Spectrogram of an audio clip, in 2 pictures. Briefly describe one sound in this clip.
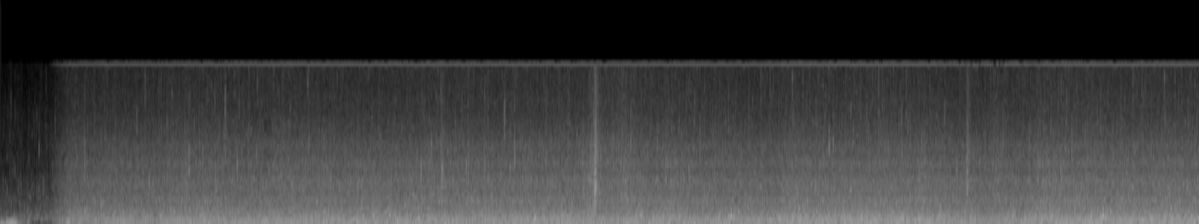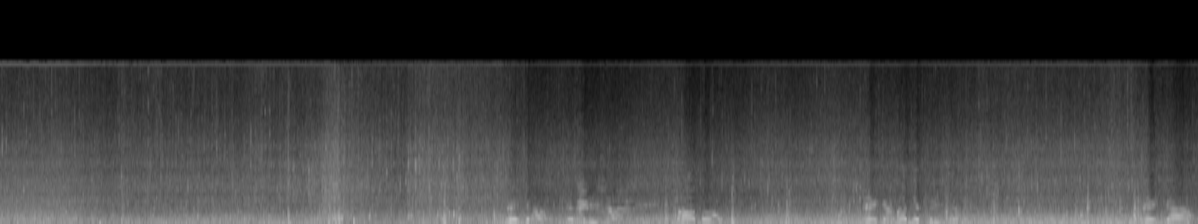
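A shallow stream babbles steadily outdoors.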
